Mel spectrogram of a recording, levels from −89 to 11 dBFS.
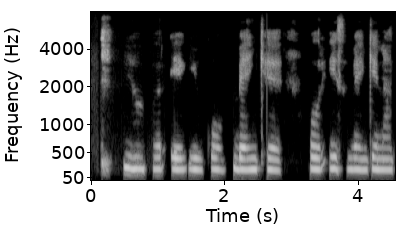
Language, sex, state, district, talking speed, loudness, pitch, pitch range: Hindi, female, Bihar, Supaul, 155 wpm, -17 LUFS, 200 Hz, 195-205 Hz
